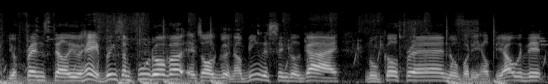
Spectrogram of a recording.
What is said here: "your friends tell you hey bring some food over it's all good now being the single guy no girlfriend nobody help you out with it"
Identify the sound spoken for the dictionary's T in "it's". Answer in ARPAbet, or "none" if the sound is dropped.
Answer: T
